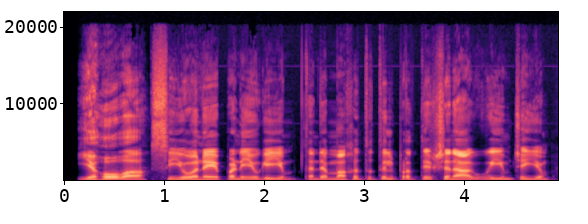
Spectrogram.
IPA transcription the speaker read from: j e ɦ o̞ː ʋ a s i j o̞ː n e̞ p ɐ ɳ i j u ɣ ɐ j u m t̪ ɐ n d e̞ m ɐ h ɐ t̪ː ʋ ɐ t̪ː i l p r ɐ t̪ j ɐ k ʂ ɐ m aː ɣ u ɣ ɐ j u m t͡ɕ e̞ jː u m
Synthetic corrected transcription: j e ɦ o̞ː ʋ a s i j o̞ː n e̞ p ɐ ɳ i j u ɣ ɐ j u m t̪ ɐ n d e̞ m ɐ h ɐ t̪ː w ɐ t̪ː i l p r ɐ t̪ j ɐ k ʂ ɐ n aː ɣ u ɣ ɐ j u m t͡ɕ e̞ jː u m

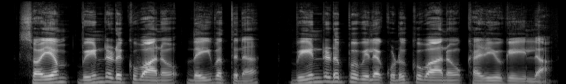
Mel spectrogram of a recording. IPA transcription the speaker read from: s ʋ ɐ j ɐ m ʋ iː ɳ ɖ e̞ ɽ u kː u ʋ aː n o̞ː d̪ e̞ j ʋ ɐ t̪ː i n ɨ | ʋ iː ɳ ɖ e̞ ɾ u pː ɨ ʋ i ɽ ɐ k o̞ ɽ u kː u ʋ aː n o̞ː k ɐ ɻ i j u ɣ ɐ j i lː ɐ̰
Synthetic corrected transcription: s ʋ ɐ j ɐ m ʋ iː ɳ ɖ e̞ ɽ u kː u ʋ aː n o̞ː d̪ e̞ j ʋ ɐ t̪ː i n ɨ | ʋ iː ɳ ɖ e̞ ɽ u pː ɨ ʋ i l ɐ k o̞ ɽ u kː u ʋ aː n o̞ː k ɐ ɻ i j u ɣ ɐ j i lː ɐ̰

